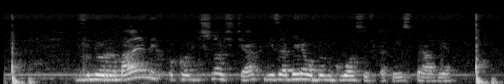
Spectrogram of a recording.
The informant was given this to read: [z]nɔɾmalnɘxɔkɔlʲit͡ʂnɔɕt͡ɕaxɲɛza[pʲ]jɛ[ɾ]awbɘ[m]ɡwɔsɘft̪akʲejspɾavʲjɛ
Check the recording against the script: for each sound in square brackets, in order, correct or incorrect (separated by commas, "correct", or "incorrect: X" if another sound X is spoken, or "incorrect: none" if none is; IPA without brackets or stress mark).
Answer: incorrect: v, incorrect: bʲ, correct, correct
